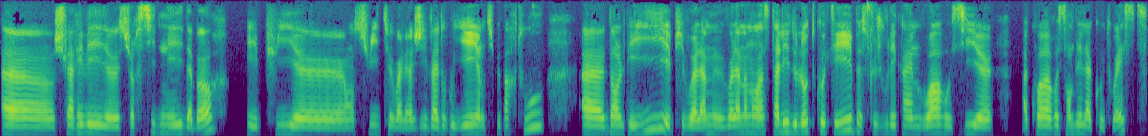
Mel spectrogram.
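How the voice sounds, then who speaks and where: An ordinary speaking voice from a woman at a fairly low pitch, fairly slow in pace, with fairly even intonation. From southern France, Provence (Bouches-du-Rhône). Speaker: expat interviewee. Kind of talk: interview conversation. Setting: Skype call.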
